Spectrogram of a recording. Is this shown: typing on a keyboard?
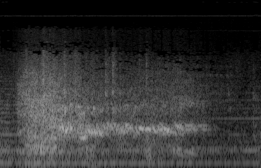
no

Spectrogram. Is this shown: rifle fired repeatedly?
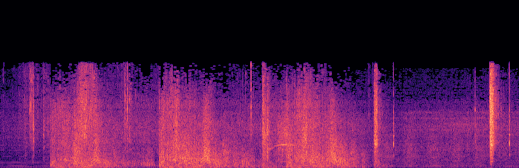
yes

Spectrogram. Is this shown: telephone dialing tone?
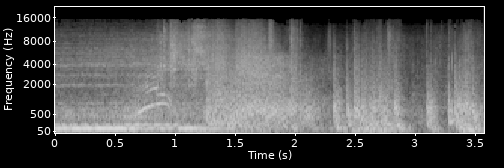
no

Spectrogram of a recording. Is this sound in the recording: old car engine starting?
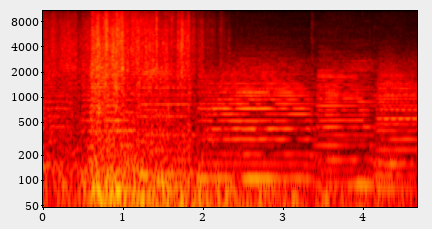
no

